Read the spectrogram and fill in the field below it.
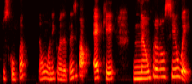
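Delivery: ordinary delivery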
